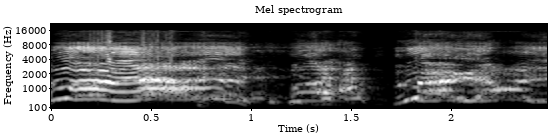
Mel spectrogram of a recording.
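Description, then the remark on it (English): Loud, anguished screaming blares from a radio comm system hacked by an enemy, in three sustained wailing bursts with brief breaks between, sounding like several people being tortured crying out at once. “So it's just a, is the radio still screaming at us?”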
